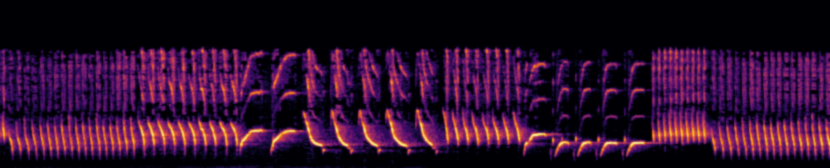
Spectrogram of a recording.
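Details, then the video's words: A singing canary in the morning, used as a lure for young canaries learning song, gives a fast, unbroken run of high trills, each phrase repeating one bright note many times before switching to a lower or swooping one. "Kenari gacor Cuit cuit NGEROL di pagi hari"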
